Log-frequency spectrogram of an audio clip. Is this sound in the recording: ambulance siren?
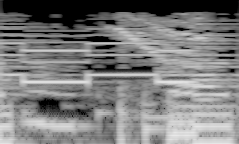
yes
